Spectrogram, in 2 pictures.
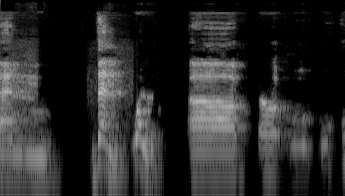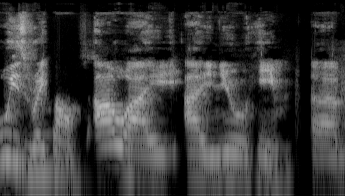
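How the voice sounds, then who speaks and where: Man with a non-native accent and a high pitch at a very slow pace, with ordinary pitch variation. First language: Italian. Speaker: interviewer. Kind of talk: interview introduction. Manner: halting, many fillers.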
